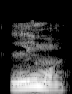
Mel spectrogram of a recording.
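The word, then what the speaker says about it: limon: পরবর্তী অক্ষরটি হলো এল, এল এর উচ্চারণ হয়ে থাকে ল এর মতো। উদাহরণ আমরা দেখছি, দেখুন, লিমন, লিমন, লিমন মানে হলো লেবু, লিমন মানে লেবু, লেবুকে বলা হয় লিমন, লিমন মানে লেবু।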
